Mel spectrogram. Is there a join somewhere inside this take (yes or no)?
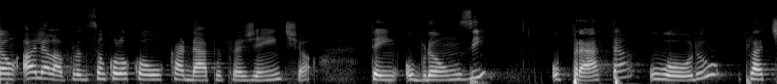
no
